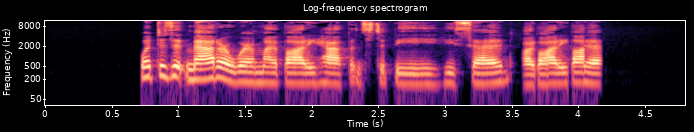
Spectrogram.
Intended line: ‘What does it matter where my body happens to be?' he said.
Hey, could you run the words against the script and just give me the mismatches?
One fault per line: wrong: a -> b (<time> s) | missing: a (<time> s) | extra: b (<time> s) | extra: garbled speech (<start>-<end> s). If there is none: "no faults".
extra: garbled speech (3.6-4.2 s)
